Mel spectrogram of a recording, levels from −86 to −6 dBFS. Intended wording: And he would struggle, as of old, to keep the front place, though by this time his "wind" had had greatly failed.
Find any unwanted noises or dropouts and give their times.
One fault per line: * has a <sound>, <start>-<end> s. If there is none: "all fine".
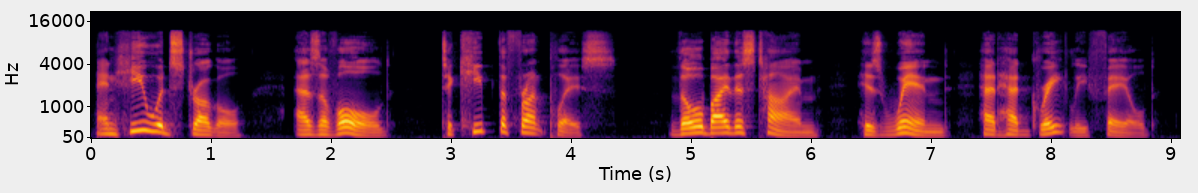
all fine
